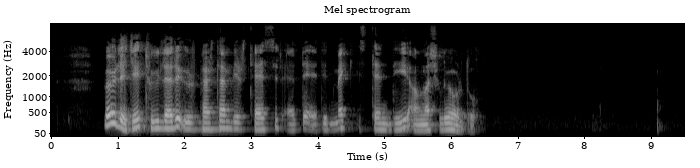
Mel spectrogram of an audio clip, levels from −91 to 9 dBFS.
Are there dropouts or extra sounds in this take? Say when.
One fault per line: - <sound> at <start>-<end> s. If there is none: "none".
none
